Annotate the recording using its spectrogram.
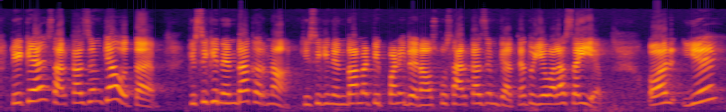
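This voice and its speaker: Woman teacher w a high voice, going thru exam questions step by step, spelling words out slowly. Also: a bit bright. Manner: reads English questions slowly and deliberately; checks in often with the students. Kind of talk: exam-prep lesson.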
